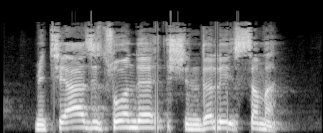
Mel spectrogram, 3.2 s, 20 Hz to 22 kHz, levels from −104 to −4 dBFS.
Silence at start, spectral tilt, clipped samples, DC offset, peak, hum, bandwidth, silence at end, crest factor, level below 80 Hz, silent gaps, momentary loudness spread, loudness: 0.35 s; -3.5 dB/octave; under 0.1%; under 0.1%; 0 dBFS; none; 11.5 kHz; 0.45 s; 12 dB; -50 dBFS; none; 8 LU; -11 LUFS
